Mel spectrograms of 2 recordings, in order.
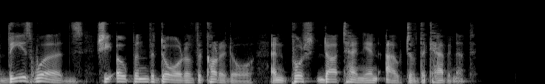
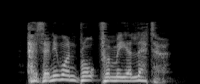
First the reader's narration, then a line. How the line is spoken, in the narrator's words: eagerly inquired D'Artagnan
